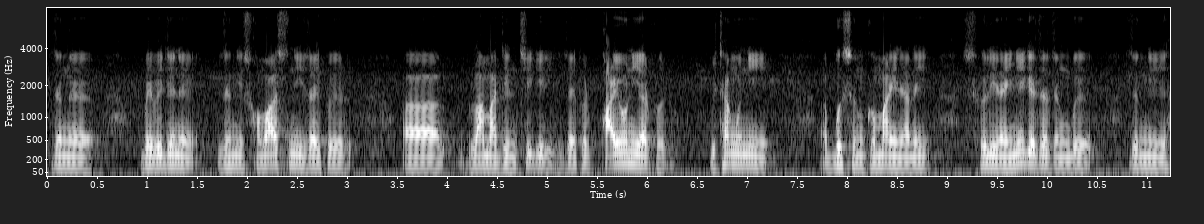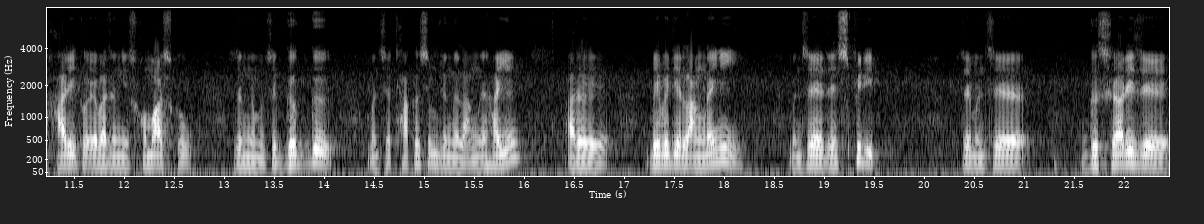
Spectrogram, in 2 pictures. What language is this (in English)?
Bodo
